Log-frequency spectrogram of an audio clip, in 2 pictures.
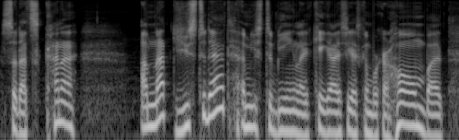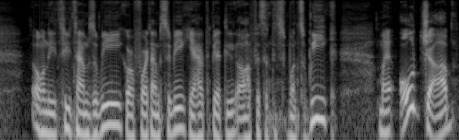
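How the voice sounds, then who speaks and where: A man's voice: medium pitch, expressive, normal speed, a little mellow, no room sound. A man recording a casual audio diary, talking in a rambling, conversational way and often correcting himself as he goes. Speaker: podcast host.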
